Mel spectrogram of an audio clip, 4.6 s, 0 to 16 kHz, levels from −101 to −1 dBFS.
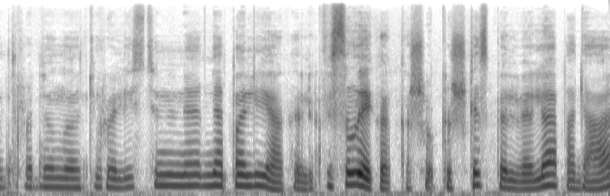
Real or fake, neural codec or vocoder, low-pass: fake; codec, 44.1 kHz, 2.6 kbps, SNAC; 14.4 kHz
